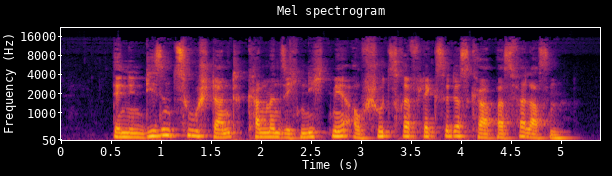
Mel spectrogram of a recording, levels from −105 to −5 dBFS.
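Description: No technical fault can be heard anywhere in the speech recording; the signal stays continuous and intact throughout.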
